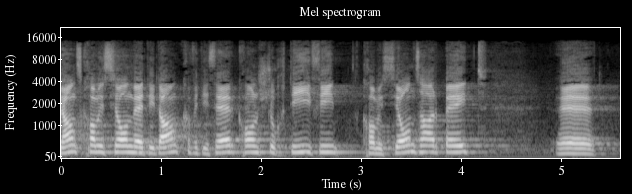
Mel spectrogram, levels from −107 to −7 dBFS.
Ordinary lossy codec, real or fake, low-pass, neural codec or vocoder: MP3, 96 kbps; real; 14.4 kHz; none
